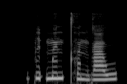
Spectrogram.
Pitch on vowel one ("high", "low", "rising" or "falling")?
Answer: low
